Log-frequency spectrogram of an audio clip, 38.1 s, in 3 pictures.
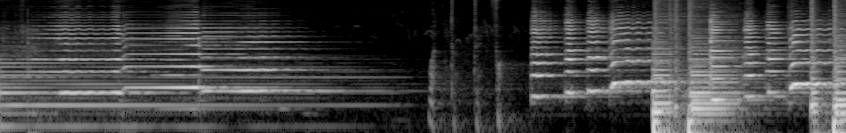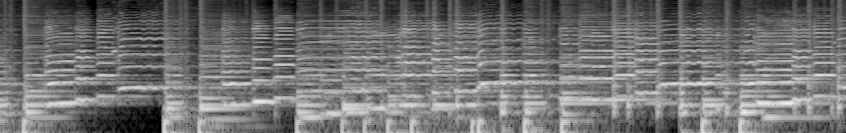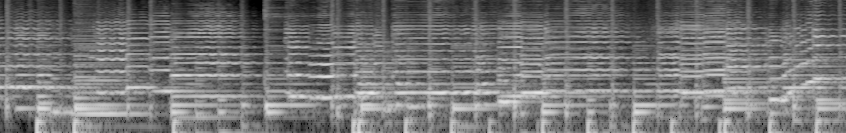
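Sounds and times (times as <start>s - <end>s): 
violin: 0.0s - 5.2s, 7.9s - 38.0s
piano: 0.0s - 5.9s, 8.1s - 38.0s
cello: 0.0s - 6.0s, 7.9s - 38.0s
jazz drum: 9.8s - 11.1s, 12.2s - 13.8s, 15.2s - 38.0s.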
